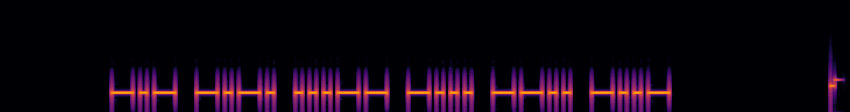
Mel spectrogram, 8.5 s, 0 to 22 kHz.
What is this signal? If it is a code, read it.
Morse code, heard as a keyed tone, about 17 wpm, 700 Hz. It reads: KC3BZX
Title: USA Call Signs 17wpm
